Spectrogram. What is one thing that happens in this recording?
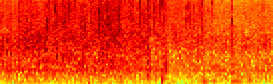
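An athlete's footsteps pound quickly on a track.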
